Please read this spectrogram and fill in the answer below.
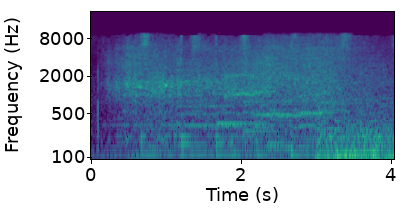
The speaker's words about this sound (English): You're driving too fast, Father. Slow down, please. We'll get into an accident, God forbid.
